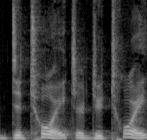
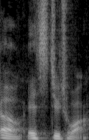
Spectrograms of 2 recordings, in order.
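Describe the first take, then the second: First: "Detroit" with the final T sounded, as spelt; wrong pronunciation. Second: "Dutoit" as doo-TWAH, silent final T; Cajun French pronunciation. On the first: Host admitting how he misread the guest's surname, mispronounced "Detroit". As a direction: say "Detroit" with a hard oy-T ending. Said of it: "in my head, thought you were". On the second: Host recalling learning the guest's married name, Cajun French "Dutoit" as doo-twah. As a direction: end "Dutoit" on an open "twah". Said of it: "I was like". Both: Shown as a demonstration.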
